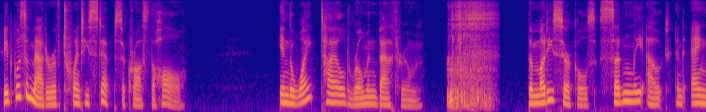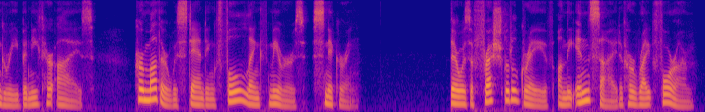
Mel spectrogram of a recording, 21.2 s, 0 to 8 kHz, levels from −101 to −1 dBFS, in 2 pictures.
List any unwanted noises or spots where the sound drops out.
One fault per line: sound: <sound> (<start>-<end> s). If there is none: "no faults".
sound: sniff (6.7-7.5 s)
